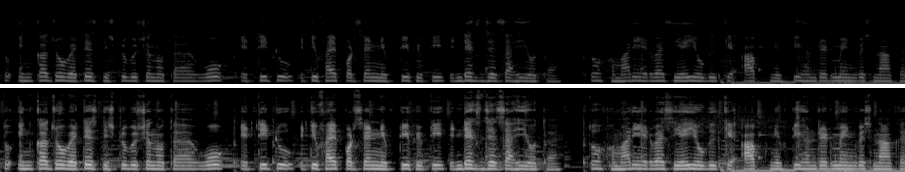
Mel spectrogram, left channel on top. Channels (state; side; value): quieter; left; 19.1 dB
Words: तो इनका जो वेटेज डिस्ट्रीब्यूशन होता है वो 80 to 85% निफ्टी 50 इंडेक्स जैसा ही होता है। तो हमारी एडवाइस यही होगी कि आप निफ्टी 100 में इन्वेस्ट ना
